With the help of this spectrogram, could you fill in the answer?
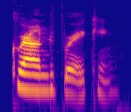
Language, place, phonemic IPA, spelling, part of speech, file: English, California, /ˈɡɹaʊndˌbɹeɪkɪŋ/, groundbreaking, adjective / noun, En-us-groundbreaking.ogg
- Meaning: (adjective) Innovative; new, different; doing something that has never been done before; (noun) The point at which construction begins, by digging into the ground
